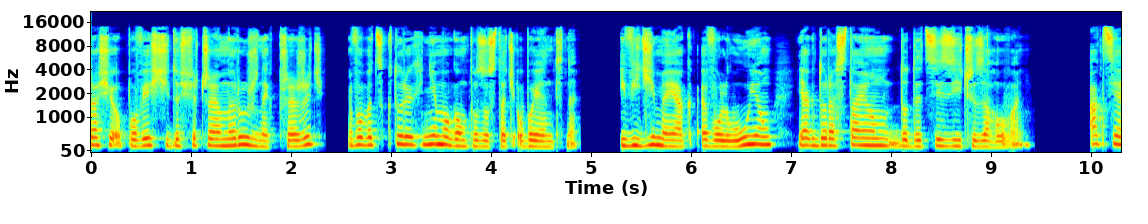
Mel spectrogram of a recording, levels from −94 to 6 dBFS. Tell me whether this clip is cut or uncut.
uncut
